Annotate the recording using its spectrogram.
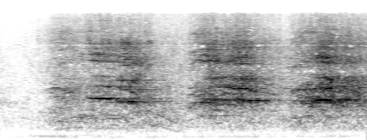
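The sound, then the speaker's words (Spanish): A large crowd shouts and cheers in three loud, rising waves, a dense roar of many voices swelling and easing, during a religious procession as the image of the Virgin is about to enter the cathedral's main altar. “Ya estáis escuchando esos gritos, que quiero dejaros que los escuchéis, ¿vale?”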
